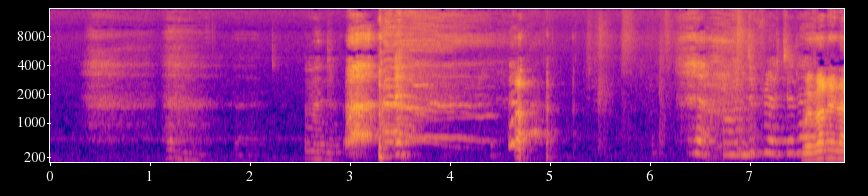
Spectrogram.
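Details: Hiccups in a woman after a few drinks, ordering a takeaway: speech and laughter broken by abrupt, sharp voiced hiccup catches as she tries to compose herself.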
